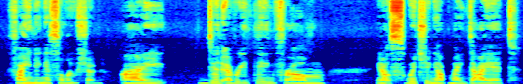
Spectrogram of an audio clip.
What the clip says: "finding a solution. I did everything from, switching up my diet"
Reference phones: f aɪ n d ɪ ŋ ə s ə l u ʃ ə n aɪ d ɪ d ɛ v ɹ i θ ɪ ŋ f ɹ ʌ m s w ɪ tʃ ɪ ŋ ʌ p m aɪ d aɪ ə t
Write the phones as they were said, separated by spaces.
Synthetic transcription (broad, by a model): f aɪ n d ɪ ŋ ə s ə l u ʃ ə n aɪ d ɪ d ɛ v ɹ i θ ɪ ŋ f ɹ ʌ m s w ɪ tʃ ɪ ŋ ʌ p m aɪ d aɪ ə t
